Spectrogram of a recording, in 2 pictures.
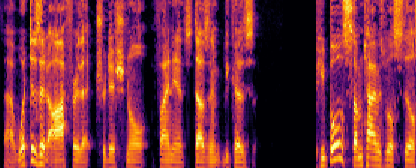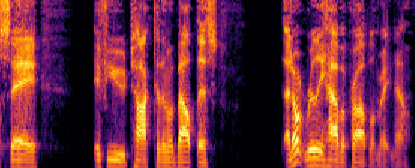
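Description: A man's voice: lowish voice, expressive, normal speed, dry recording. A man hosting an interview, asking thoughtful questions with some hesitation. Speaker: podcast host.

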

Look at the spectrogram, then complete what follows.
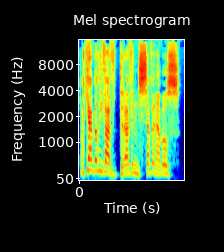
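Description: A man's voice: sits high, moderate pace, pushed and bright, no room sound, clean studio sound. A middle-aged man with an Ayrshire Scottish accent, rambling through a casual storytelling monologue full of swearing and "do you know what I mean". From Ayrshire, Scotland. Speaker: podcast host.

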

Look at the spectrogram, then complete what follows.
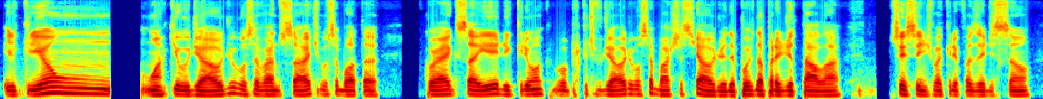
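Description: Low-toned young Brazilian man, dry sound. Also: little pitch movement, fast talker, darkish tone, no room sound. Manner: foul-mouthed, slangy. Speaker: podcast host. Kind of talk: casual chat with friends.

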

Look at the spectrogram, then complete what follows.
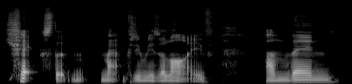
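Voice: deep voice, steady tone, moderate pace, gravelly, no echo, studio quality. A podcast co-host in casual chat, recapping a drama and hesitantly piecing the story together aloud.

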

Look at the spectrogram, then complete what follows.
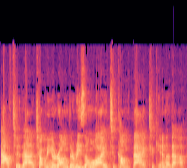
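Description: Soft low-voiced Taiwanese-born woman. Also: lively intonation, brisk. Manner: friendly, hesitant, many fillers. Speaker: guest, robotics education director. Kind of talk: casual interview chat.

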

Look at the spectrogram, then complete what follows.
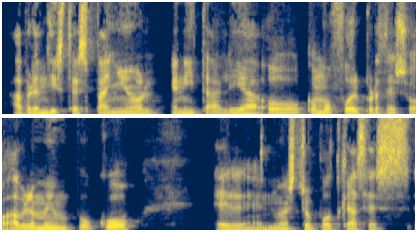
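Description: A man hosting a podcast for learners, speaking in a clear, measured way. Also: fairly low pitch. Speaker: podcast host and Spanish coach.

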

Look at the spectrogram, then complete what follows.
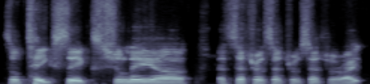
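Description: A man's voice: mid-range voice, level tone, fairly quick, a bit bright, breathy edge. A London-born man, a singer and songwriter, talking enthusiastically as a podcast guest in casual conversation. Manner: enthusiastic and effusive, laughs easily. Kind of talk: casual interview chat.

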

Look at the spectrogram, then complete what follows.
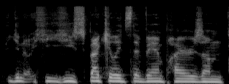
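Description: A man's voice: mid-range voice, fairly even intonation, normal speed, darkish tone, no room sound. Casual male podcast co-host, dry close sound. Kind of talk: casual chat about games and radio plays.

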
